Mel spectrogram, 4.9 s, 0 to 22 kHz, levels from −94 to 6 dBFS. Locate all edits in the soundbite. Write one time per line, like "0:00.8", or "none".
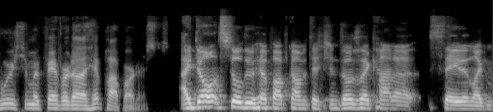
0:01.8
